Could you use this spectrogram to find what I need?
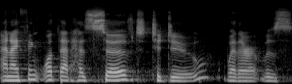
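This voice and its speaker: A woman with an Australian accent at a moderate pace and fairly even intonation, in a very clean recording with a silent background. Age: 20s. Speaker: media startup co-founder. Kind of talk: conference talk. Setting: stage with audience.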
